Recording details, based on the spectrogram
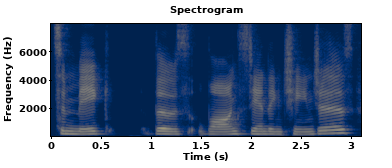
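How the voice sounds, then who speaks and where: A woman's voice: on the low side, fairly even intonation, takes it slowly, a bit bright, smooth. A woman co-hosting a podcast, talking casually and thinking aloud as she discusses a show. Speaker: podcast co-host. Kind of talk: casual discussion of an animated series.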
